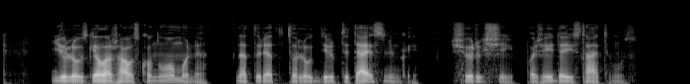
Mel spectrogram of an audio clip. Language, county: Lithuanian, Vilnius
